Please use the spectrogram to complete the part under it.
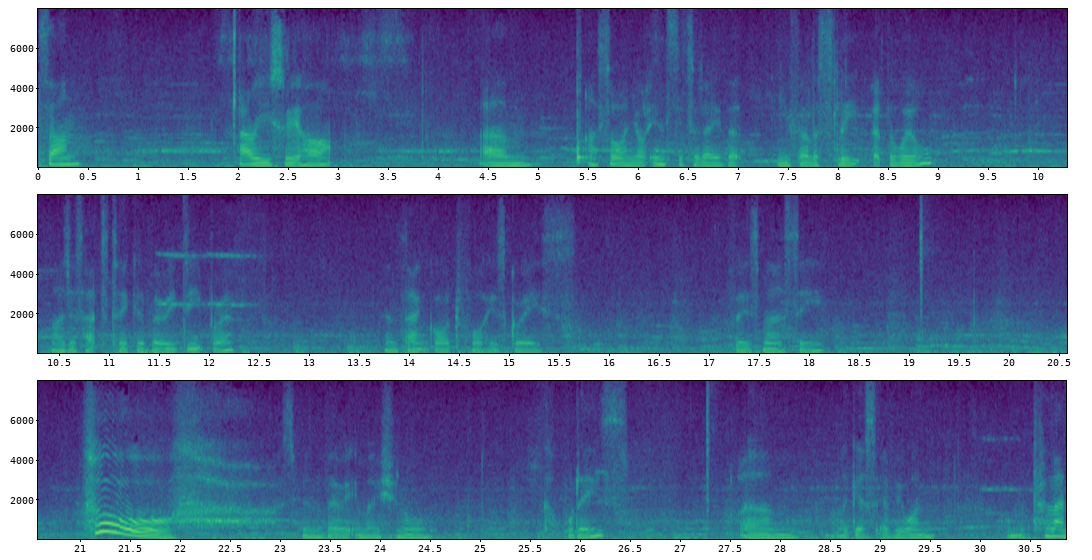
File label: Voicenote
